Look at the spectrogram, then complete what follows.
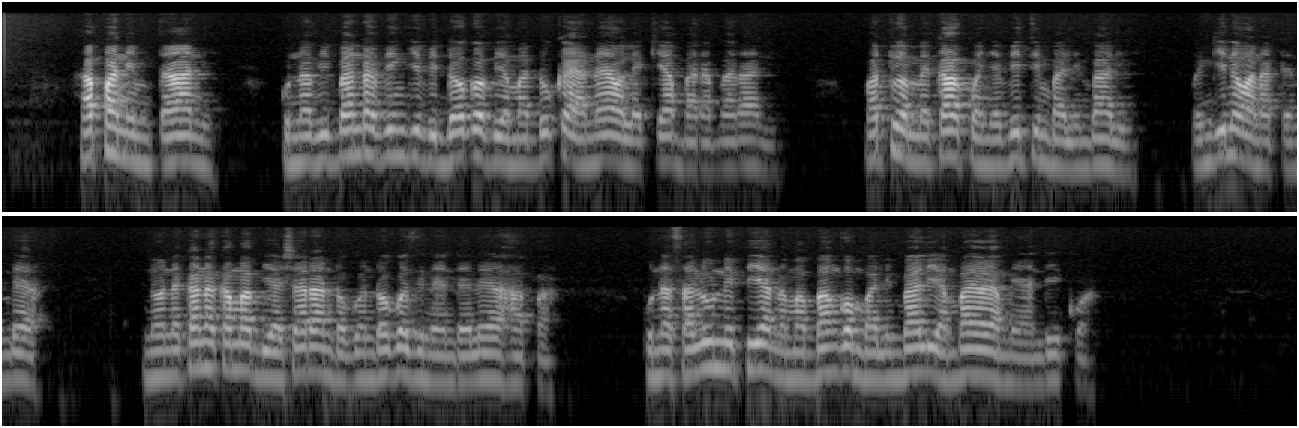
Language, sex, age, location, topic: Swahili, male, 18-24, Nakuru, finance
